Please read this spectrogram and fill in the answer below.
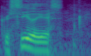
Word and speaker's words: Crecelius: That's how you say it, Crecelius. Yeah, only because I saw his parents come in and somebody said, hi, Crecelius's. It makes it a little easier. That's a tough one.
